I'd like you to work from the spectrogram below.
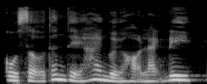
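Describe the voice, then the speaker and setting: A woman narrating a dramatic story in a measured, somber way. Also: fairly low pitch, dark tone, slightly rough. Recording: long reverb.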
